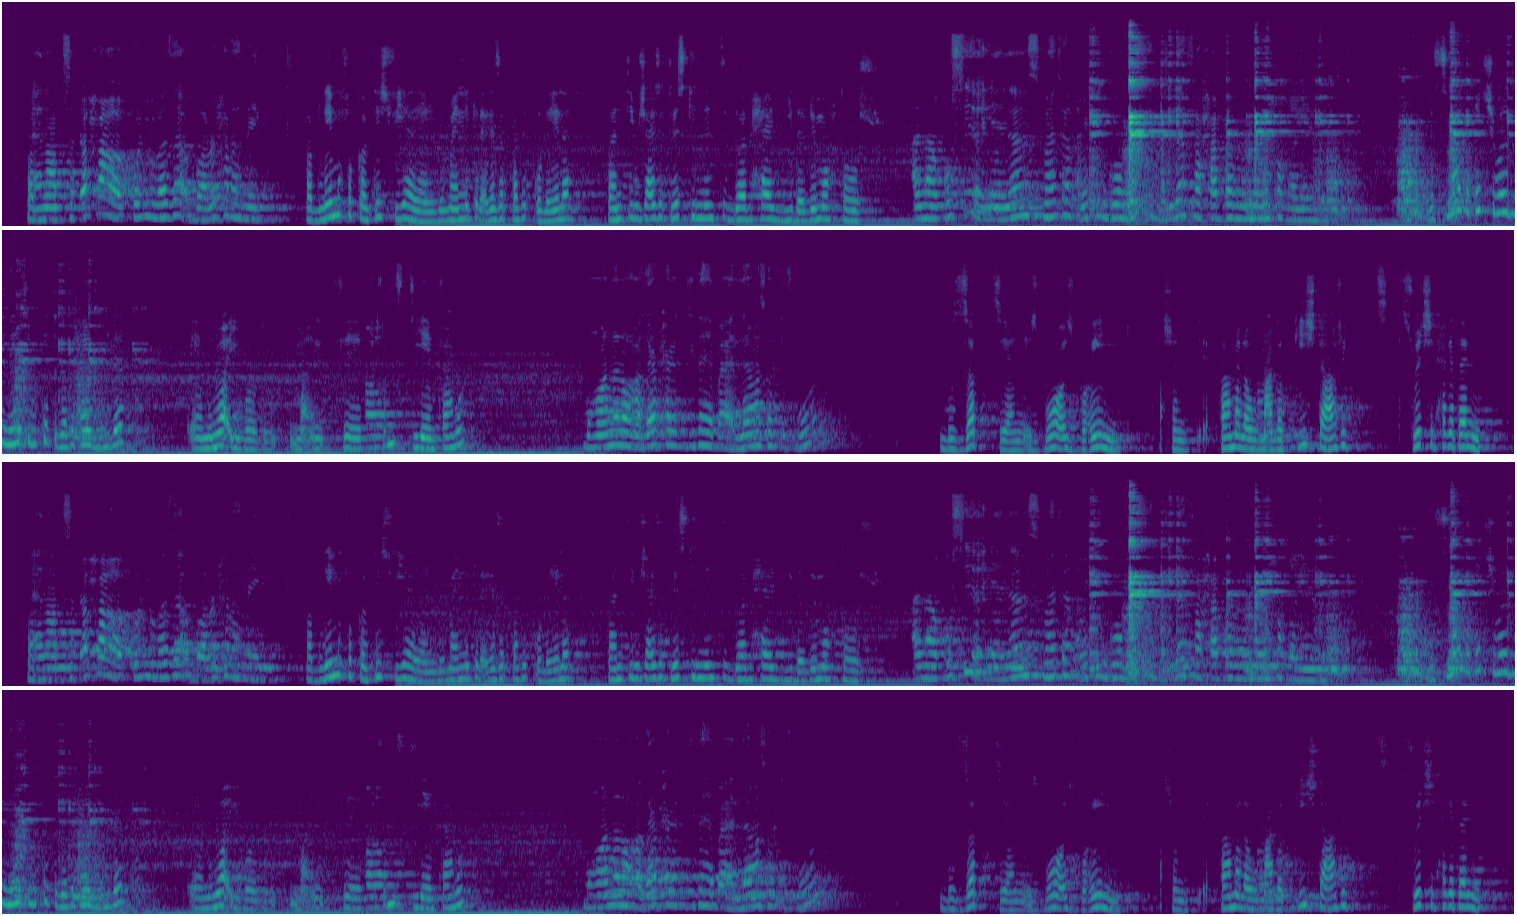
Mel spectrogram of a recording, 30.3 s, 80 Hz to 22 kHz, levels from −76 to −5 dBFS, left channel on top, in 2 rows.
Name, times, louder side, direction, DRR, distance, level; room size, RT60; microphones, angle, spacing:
voice 1, 0.3-2.6 9.1-13.3 18.8-19.0 20.9-23.3 27.7-28.2, left 2 dB, 40° left, 2 dB, 3.7 m, -43 dB
voice 2, 3.0-8.8 14.2-16.4 17.0-19.8 24.5-26.3 26.7-27.0 27.3-28.6 28.9-29.9, left 4 dB, 65° left, 11 dB, 0.7 m, -42 dB
sound 1, 3.9-20.9, right 1 dB, 80° left, 6.9 m, -48 dB
sound 2, 10.9-11.9 12.2-13.5 13.9-16.6, left 3 dB, 15° left, 1.5 m, -38 dB
21.5 x 18.5 x 9.7 m, 1.2 s
head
